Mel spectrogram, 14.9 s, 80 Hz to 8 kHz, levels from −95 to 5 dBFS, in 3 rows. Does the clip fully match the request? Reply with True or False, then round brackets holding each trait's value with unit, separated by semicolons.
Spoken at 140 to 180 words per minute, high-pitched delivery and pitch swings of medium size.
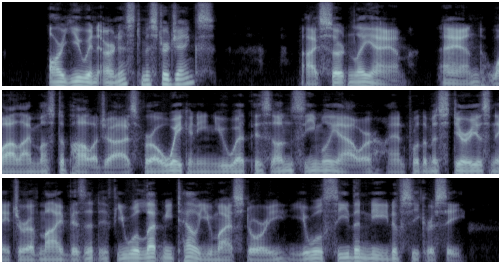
False (175 wpm; 85 Hz; 4.3 semitones)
